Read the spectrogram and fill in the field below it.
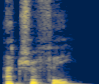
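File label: "atrophy", English, British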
